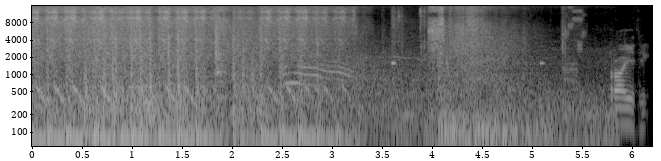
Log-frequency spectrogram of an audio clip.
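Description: Shotgun fire in a video game bursts loud and dense in rapid overlapping blasts, then thins out with scattered shots and a faint electronic chirp, with a voice talking at the end.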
